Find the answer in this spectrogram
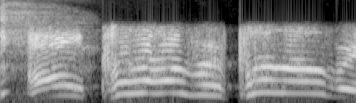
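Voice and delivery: mock hysterical screaming, very high-pitched. Telling a story, she re-enacts yelling at a driver beside her, retelling her own screaming.

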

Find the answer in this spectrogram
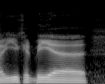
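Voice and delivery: ordinary talk

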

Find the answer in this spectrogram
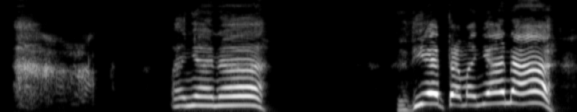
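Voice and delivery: very high, frantic, desperate, hysterical pleading cry. Acting out a voice from deep inside, in a mock desperate cry. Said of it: "así, desesperado".

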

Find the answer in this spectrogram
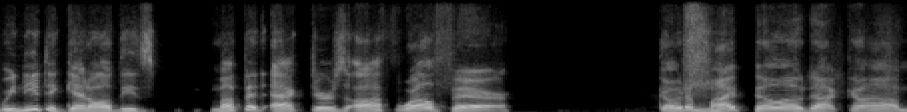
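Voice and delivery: very high-pitched, puppet-style voice. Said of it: "it's Sam Eagle".

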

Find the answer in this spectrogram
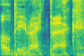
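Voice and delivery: large, weighty big-man character voice. Narrating a scene, the storyteller voices Isaac calling from the door, Isaac's booming voice. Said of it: "You just hear Isaac's booming voice".

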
